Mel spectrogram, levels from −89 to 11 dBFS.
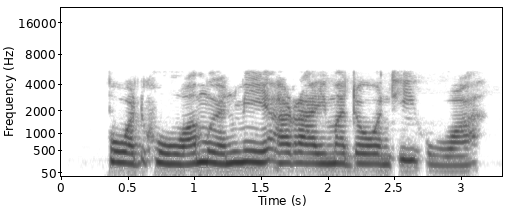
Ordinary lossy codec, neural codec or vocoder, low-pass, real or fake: Opus, 64 kbps; none; 5.4 kHz; real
